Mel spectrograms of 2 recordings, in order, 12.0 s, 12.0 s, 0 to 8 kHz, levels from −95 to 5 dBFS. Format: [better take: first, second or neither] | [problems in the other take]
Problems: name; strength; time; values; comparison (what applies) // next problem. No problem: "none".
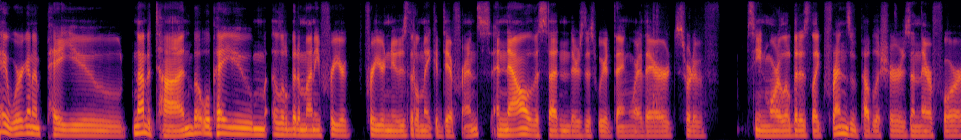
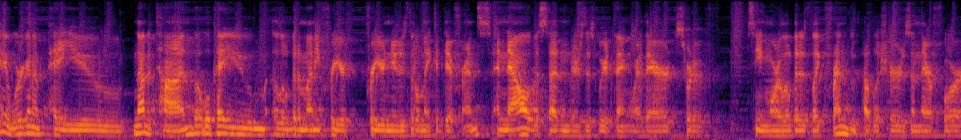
first | noise reduction (neural separator model SepFormer DNS4)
